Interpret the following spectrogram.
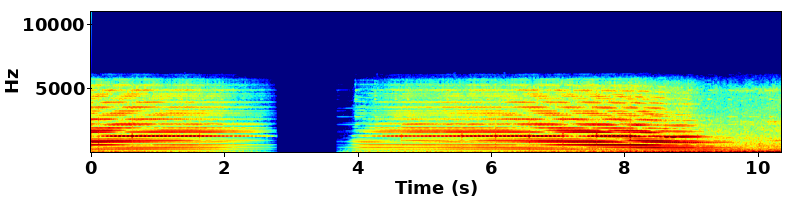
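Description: Train whistle, a chord of several steady tones over the low rumble of the train, fading out under three seconds in. After about a second of silence it builds again, peaks, and gives way to the rumble near the end. This is a Doppler-effect demonstration: the train first runs toward the listener, then away from the listener with the whistle lowered in pitch.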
